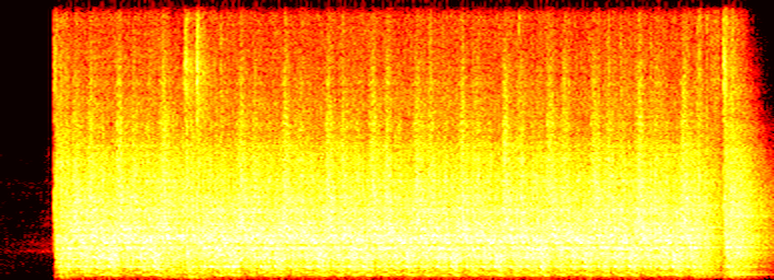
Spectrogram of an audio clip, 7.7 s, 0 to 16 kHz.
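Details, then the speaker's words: Fresh Ford 300 six in a 1954 International R100 pickup, cranked on a boost pack with ignition off and no fuel yet. The starter spins it at a steady, even pace with no stumbles or knocks. Normal cranking. "Sounds like it's cranking evenly. I don't think we have any fuel just yet, but I have my mustard bottle."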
